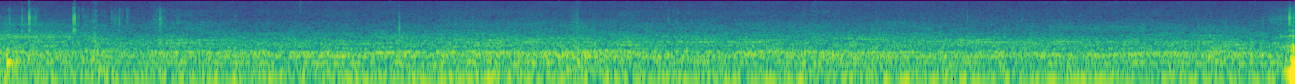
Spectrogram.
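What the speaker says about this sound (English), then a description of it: "Come on, bees, out of the way." Honey bees hum steadily around an open beehive during frame work, a close, continuous droning buzz that stays even throughout, with a sudden loud knock at the very end.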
